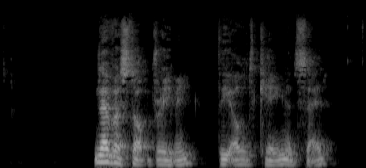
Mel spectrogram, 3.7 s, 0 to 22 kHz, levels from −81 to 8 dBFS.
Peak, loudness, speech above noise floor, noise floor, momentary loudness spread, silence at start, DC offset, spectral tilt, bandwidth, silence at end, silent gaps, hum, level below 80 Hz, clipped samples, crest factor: -10 dBFS; -31 LUFS; 57 dB; -87 dBFS; 14 LU; 0.95 s; under 0.1%; -4.5 dB/octave; 15.5 kHz; 0.4 s; none; none; -66 dBFS; under 0.1%; 22 dB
